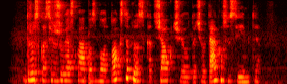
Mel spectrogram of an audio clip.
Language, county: Lithuanian, Klaipėda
